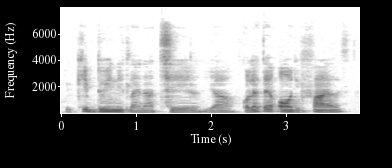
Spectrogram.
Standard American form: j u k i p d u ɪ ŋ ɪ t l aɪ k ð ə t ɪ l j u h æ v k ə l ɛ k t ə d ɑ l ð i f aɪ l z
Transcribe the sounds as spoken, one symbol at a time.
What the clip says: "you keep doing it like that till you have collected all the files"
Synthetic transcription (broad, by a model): j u k i p d u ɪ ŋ ɪ t l aɪ k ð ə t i l j u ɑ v k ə l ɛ k t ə ɑ l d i f aɪ l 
